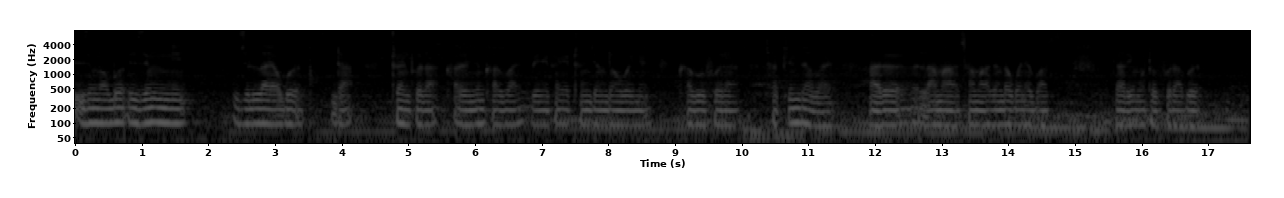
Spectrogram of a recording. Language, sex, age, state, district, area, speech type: Bodo, male, 18-30, Assam, Kokrajhar, rural, spontaneous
